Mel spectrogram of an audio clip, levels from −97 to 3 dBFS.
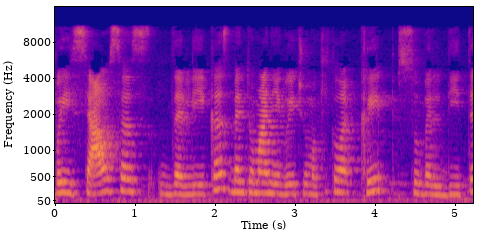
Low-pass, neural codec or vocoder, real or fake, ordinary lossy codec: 10.8 kHz; none; real; AAC, 96 kbps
